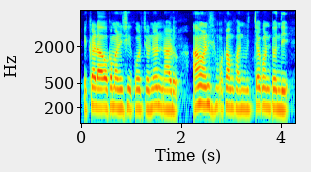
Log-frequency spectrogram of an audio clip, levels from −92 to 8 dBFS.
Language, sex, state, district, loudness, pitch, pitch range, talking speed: Telugu, male, Telangana, Hyderabad, -16 LUFS, 200 Hz, 195-210 Hz, 125 wpm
